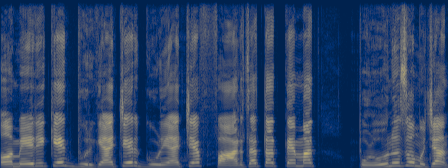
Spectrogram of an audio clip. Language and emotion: Goan Konkani, angry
